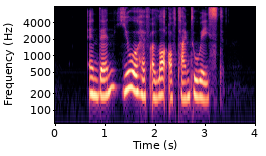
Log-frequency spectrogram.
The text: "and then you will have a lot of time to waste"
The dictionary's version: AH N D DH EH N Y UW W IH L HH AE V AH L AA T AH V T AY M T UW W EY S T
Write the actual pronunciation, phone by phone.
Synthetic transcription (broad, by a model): AH N D EH N Y UW W IH L HH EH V AH L AA T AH F T AY M T UW W EY S T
